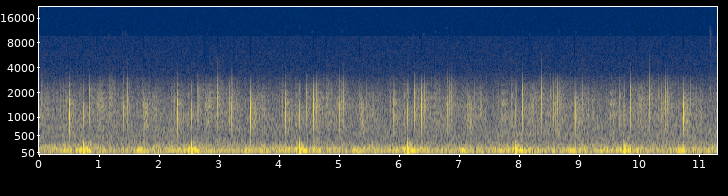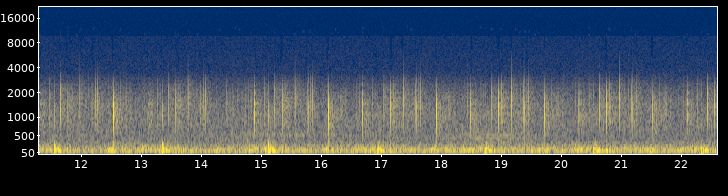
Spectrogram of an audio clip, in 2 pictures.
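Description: Near silence: quiet room tone with faint, irregular light ticks, several a second.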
